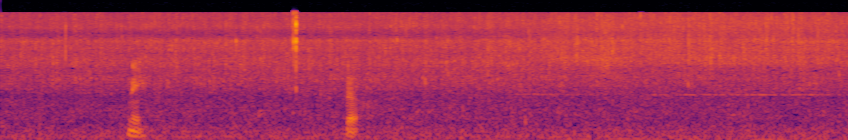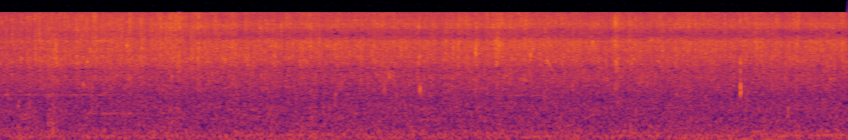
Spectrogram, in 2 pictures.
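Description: Faint, steady outdoor background noise, an even hiss, with a single short spoken word about a second in and two brief clicks soon after.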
